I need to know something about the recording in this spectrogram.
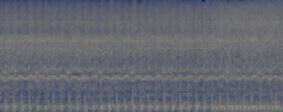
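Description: Electronic dance music played from a DJ mix, with a rapid, driving beat and a wavering high synth tone above it.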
